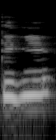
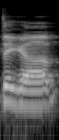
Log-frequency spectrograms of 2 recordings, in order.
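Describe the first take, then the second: First: The word ends with an 'ee' sound. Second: The word ends with an 'uh' sound. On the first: The speaker calls it wrong. "please don't say Diggy" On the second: The speaker calls it right. "say dig up"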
